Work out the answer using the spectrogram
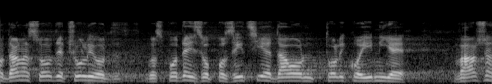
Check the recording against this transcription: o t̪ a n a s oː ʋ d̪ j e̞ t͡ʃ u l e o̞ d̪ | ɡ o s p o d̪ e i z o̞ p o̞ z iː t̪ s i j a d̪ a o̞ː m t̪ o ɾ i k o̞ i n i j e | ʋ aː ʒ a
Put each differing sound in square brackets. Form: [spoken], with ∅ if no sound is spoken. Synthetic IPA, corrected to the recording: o [d̪] a n a s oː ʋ d̪ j e̞ t͡ʃ u l [i] o̞ d̪ | ɡ o s p o d̪ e i z o̞ p o̞ z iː t̪ s i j [e] d̪ a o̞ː [n] t̪ o [l] i k o̞ i n i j e | ʋ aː ʒ a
